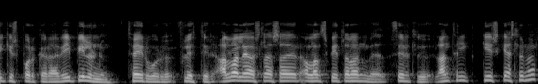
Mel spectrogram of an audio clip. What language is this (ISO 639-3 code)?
isl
